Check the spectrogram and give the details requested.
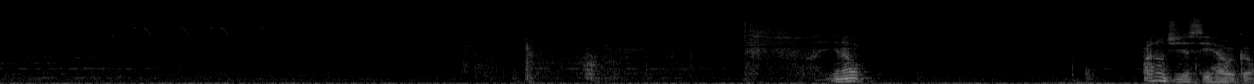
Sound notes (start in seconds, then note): none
